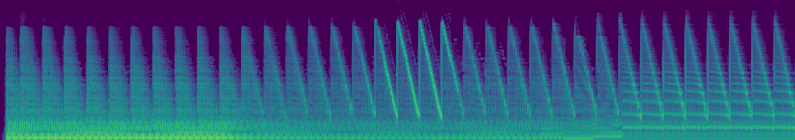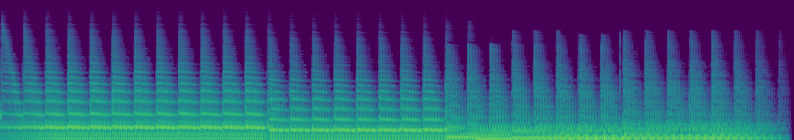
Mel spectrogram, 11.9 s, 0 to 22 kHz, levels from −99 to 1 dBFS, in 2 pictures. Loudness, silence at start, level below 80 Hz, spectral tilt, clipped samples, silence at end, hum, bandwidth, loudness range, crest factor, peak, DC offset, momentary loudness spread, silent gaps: -29 LUFS; 0.05 s; -32 dBFS; -6 dB/octave; under 0.1%; 0.05 s; none; 12.5 kHz; 6 LU; 12 dB; -16 dBFS; under 0.1%; 11 LU; none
